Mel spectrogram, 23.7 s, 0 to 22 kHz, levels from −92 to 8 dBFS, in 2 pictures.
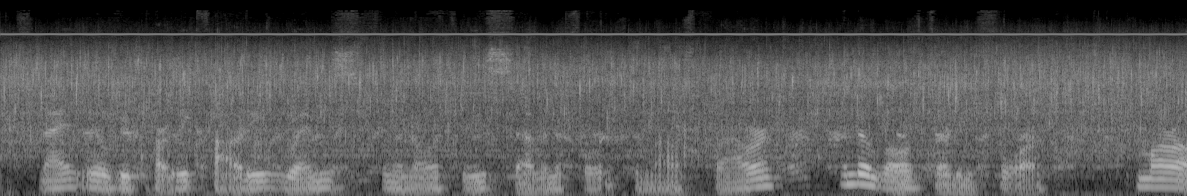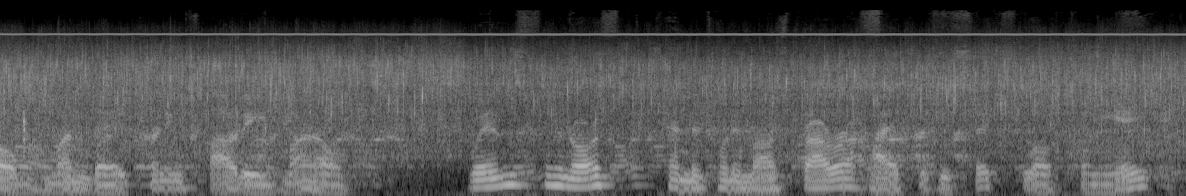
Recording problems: echo of what is said; strong; throughout; 380 ms later, 10 dB below the speech
wrong speed, natural pitch; too slow; 0.5 times normal speed
household noises; very loud; throughout; 2 dB above the speech
high-pitched whine; loud; throughout; 11.5 kHz, 6 dB below the speech

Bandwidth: 18 kHz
